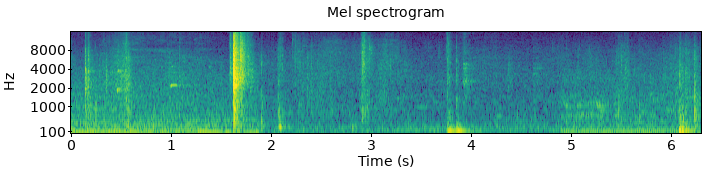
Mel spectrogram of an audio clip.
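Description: A door shuts with a sharp latch click about a second and a half in. Later come a few soft knocks as a wicker basket is set down on a table.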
